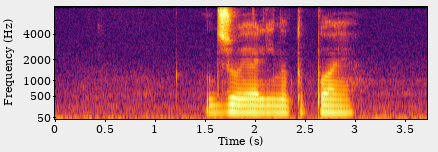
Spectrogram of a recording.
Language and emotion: Russian, neutral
